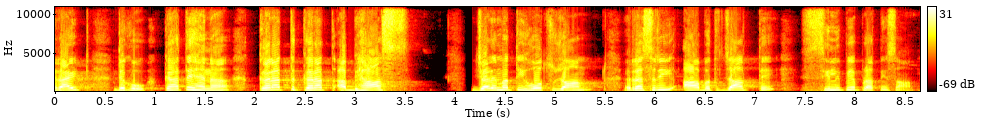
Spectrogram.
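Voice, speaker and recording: A man's voice: very high-pitched, gravelly, a bit bright. A young man teaching spoken English who drills each word form by repeating it aloud, switching between Hindi and English as he explains. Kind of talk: energetic classroom teaching.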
